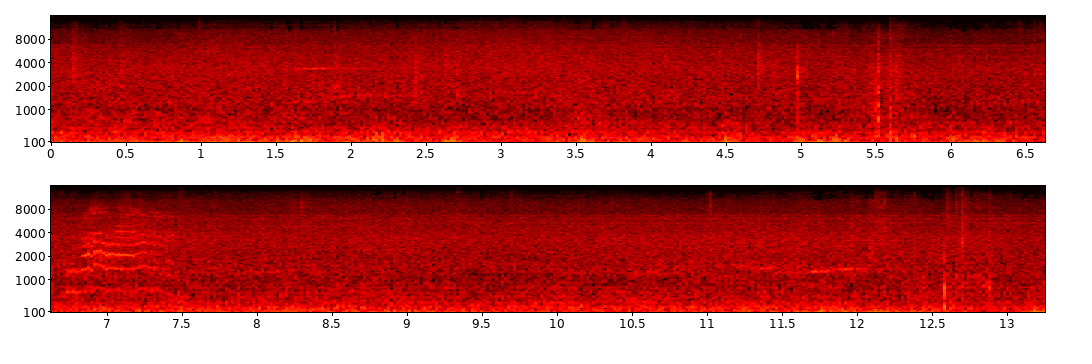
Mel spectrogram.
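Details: One of three cats in a family that walk together, wary of an approaching person, gives a single clear, wavering meow midway through. Heavy low-pitched wind rumble fills the background.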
